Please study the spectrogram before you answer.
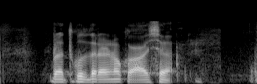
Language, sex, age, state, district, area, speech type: Telugu, male, 18-30, Telangana, Nirmal, rural, spontaneous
